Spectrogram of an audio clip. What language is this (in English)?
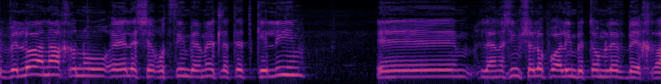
Hebrew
